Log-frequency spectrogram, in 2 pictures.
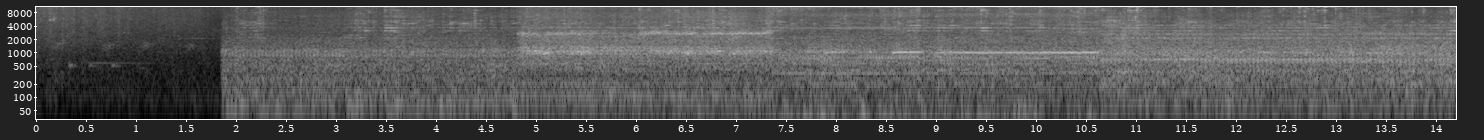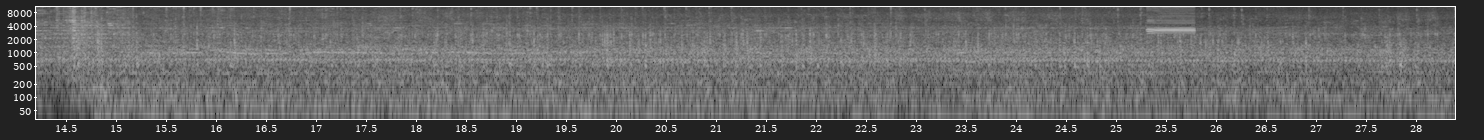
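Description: Train running along the rails, a steady loud rumble with held squealing tones, starting suddenly about two seconds in and growing heavier in the low end from about halfway. A short pulsing high tone sounds near the end.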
